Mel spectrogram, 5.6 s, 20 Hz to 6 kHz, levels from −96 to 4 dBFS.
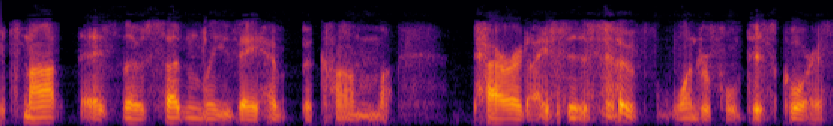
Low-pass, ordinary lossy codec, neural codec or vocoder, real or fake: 5.4 kHz; MP3, 32 kbps; codec, 16 kHz, 8 kbps, FunCodec, trained on LibriTTS, 25 frames a second; fake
